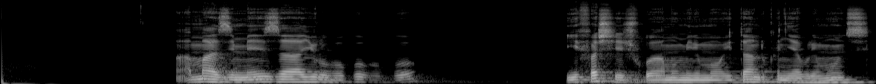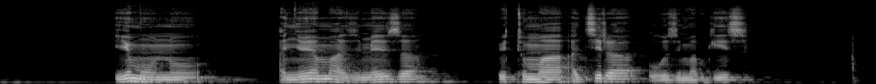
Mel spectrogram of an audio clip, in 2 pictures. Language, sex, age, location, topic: Kinyarwanda, female, 25-35, Huye, health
